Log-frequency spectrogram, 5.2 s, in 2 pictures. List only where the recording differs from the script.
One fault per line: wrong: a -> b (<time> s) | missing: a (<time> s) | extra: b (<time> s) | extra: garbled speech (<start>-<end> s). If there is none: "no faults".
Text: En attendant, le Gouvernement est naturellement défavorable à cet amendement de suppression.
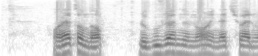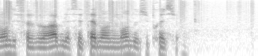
no faults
